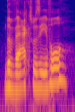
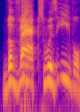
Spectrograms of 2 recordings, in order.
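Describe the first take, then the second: First: A doubtful echo, rising at the end; incredulous question. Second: Slow, higher, louder mock reading of the name; slow mocking recital of a username. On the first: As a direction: repeat the name back in disbelief. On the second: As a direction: drag out the troll's handle like a joke. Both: Shown as a demonstration.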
